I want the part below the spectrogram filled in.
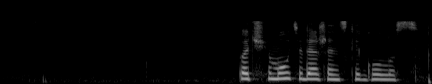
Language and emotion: Russian, neutral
